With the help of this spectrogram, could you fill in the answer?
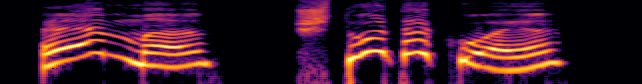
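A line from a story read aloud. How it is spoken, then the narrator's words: Exclaiming. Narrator (Russian): воскликнула миссис Уинтертаун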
